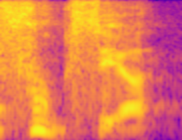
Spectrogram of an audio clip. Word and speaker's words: fuchsia: He's holding a fuchsia flower, or as the English politely say, in case you get the pronunciation a bit awkward, they say fuchsia.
